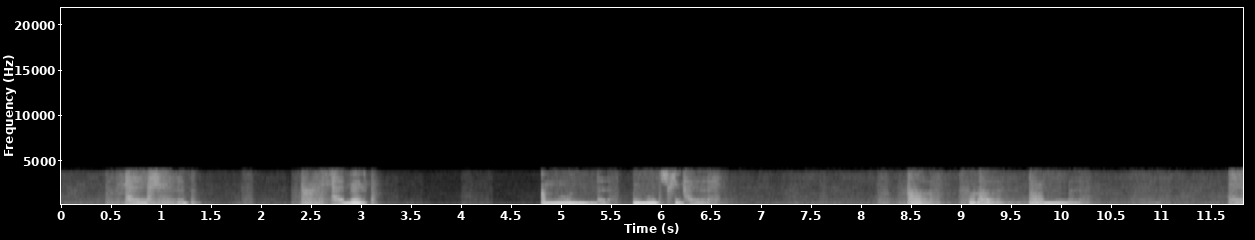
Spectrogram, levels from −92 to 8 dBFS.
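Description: Right from the start, 0 to 2.82 s, the speech is chopped by the voice detector. The sender likely keeps flipping between sending and going quiet, so soft syllables and word edges drop out and roughly 2.7 s in total gets filled with synthetic hiss. It sounds choppy. The same thing happens again from 6.06 to 9.82 s, where about 3.6 s is swapped out.

From 3.1 to 4.8 s we get comfort noise in place of the background. Once the detector probably decides nobody's talking, the receiver plays a smooth, featureless noise instead of the actual room, here about 3 dB quieter than the real background. It's short but happens again from 5.36 to 5.72 s, this time about 2 dB louder. The longest stretch runs from 10.07 to 11.8 s, about 5 dB down. Everything's band-limited to nothing above 4 kHz, which fits G.711 at 64 kbps, so the fill is dull too.

Each of those gaps ends with an onset clipped by the voice detector. 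The detector was likely slow to catch the restart, so the opening of the next sound went unsent and comes in abruptly, with no soft attack. That happens from 4.77 to 4.80 s and from 5.69 to 5.72 s, about 30 ms each. It's longest from 11.65 to 11.80 s, where about 150 ms is lost.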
